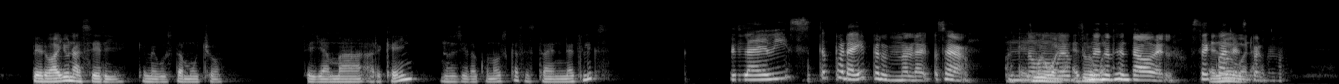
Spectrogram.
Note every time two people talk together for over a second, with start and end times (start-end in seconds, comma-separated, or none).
10.0-11.3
